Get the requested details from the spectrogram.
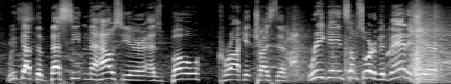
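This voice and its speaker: At a moderate pace, a man speaks in a high pitch with ordinary pitch variation. Noticeable noise sits in the background. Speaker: wrestling commentator. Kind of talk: play-by-play wrestling commentary.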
